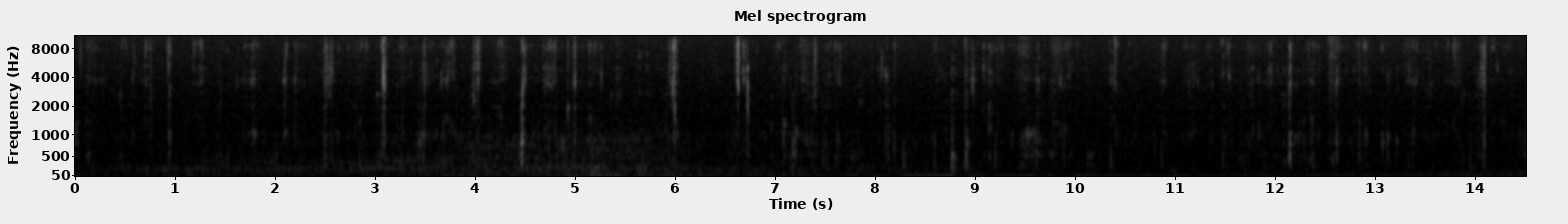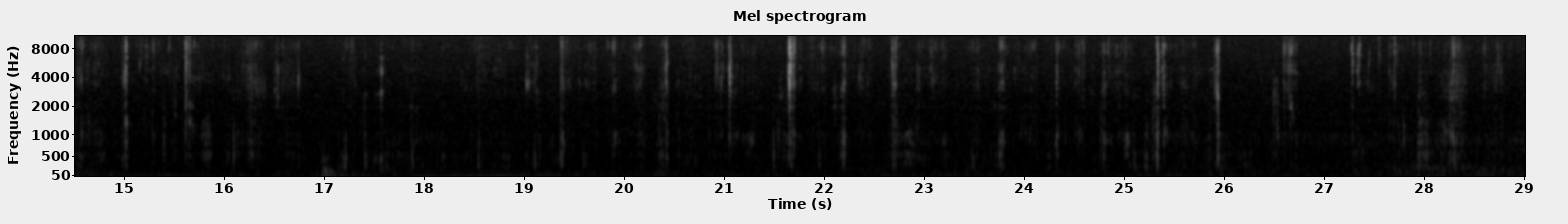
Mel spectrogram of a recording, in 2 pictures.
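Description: Close-up chewing and biting of pizza, with many short, sharp mouth clicks and smacks throughout.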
